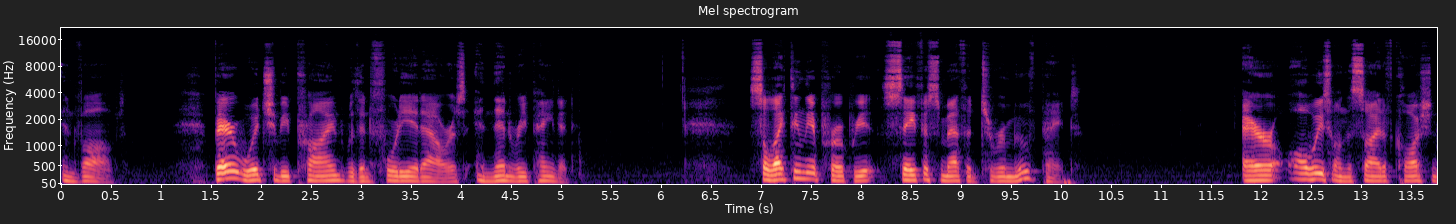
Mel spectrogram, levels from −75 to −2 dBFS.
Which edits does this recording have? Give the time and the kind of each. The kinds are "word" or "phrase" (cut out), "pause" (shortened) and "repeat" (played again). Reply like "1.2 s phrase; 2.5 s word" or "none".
none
